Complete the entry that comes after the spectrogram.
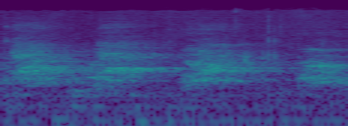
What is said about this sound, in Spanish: los perritos de la calle están un poco saltados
